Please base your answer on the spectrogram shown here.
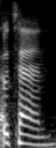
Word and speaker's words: poutine: Bro, how did you pronounce Dude. that? Putin. Putin? Yeah, Vladimir. Yeah. poutine.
